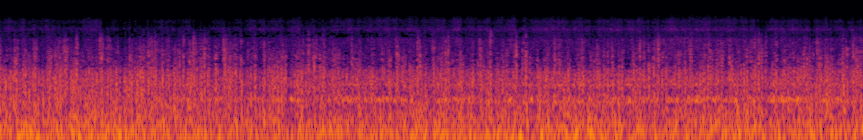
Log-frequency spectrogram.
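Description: Wind buffeting the microphone of a vehicle moving at road speed, over a steady engine and tyre drone; a faint steady hum joins in during the second half.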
